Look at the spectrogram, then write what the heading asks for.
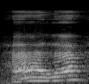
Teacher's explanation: ha itu mad tabi'i, ya, mad tabi'i dibaca panjang 2 harakat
